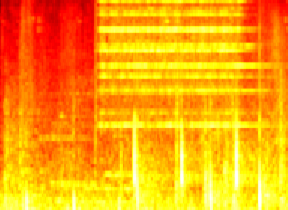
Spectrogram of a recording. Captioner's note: bell ringing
